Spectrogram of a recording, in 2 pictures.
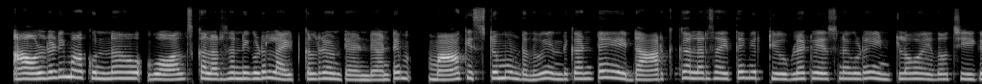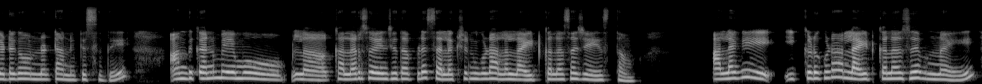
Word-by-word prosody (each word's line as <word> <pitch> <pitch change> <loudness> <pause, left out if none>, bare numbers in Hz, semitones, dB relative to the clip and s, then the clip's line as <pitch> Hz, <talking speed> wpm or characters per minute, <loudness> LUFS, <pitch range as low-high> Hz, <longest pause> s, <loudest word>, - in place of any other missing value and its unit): ఆ! - - +7
ఆల్రెడీ 295 +6 +3
మాకున్న 280 -4 +1 0.4
walls 235 +2 +2
colours 250 -2 +1
అన్నీ 270 0 +2
కూడా 285 +2 +3
లైట్ 230 -3 0
కలరే 255 +2 +1
ఉంటాయండి. 215 -3 -2
అంటే 225 +6 -1 0.4
మాకు 225 +6 +7
ఇష్టం 285 +1 -1
ఉండదు 230 -4 -3
ఎందుకంటే 265 +4 -1 0.3
డార్క్ 225 +2 +1
కలర్స్ 275 -2 0
అయితే 260 +3 -1
మీరు 290 0 -4
ట్యూబ్ 245 -1 0
లైట్ 270 +1 0
వేసినా 260 +1 -1
కూడా 265 +2 -1
ఇంట్లో 255 +2 -3 0.2
ఏదో 240 +1 -4
చీకటిగా 250 +1 -1
ఉన్నట్టనిపిస్తది. 225 -3 -4 0.6
అందుకని 275 +2 0
మేము 280 -1 +2 0.5
ఇలా 230 -2 0 0.3
కలర్స్ 250 +3 0
వేయించేటప్పుడే 260 +1 0
సెలక్షన్ 240 +2 -1
కూడా 265 +1 +2
అలా 240 0 0
లైట్ 210 -1 0
కలర్సే 240 +2 -1
చేయిస్తాం. 210 -4 -4 0.9
అలాగే, 285 +6 +1 0.4
ఇక్కడ 280 +3 -2
కూడా 325 +3 0 0.2
లైట్ 250 0 +2
కలర్సే 270 +2 +1
ఉన్నాయి. 225 -2 -2
255 Hz, 135 wpm, -22 LUFS, 235-275 Hz, 0.9 s, ఆ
